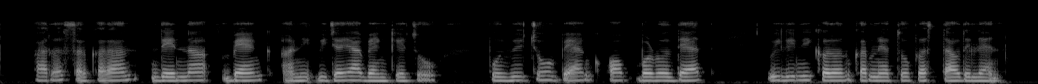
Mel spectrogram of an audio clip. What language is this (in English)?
Marathi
